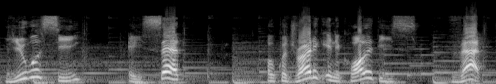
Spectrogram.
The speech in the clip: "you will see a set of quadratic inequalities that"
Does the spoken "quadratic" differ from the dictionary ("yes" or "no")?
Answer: no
